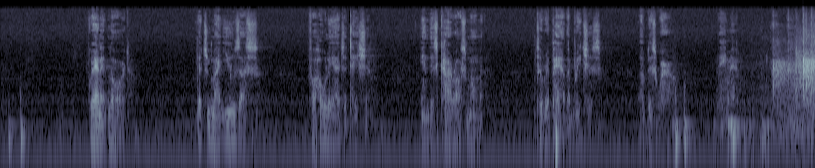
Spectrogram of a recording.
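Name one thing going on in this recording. A man speaks slowly and forcefully through a microphone, pausing between phrases.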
